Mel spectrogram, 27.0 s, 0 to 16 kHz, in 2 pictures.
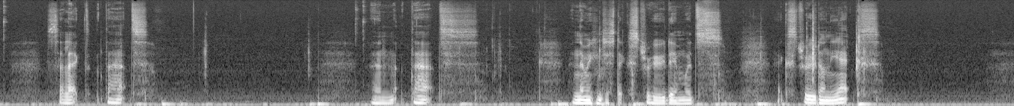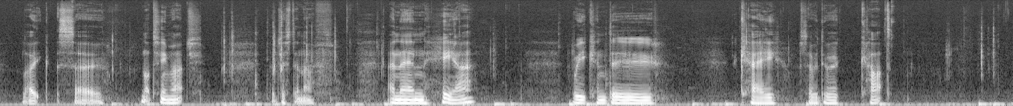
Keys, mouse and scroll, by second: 0.9 middle click, 2.9-3.5 scroll down 4, 4.7 shift+click, 5.4 middle click, 6.2 shift+middle click, 6.7 middle click, 8.8-9.3 scroll up 1, 10.7 e, 15.0 middle click, 16.4 Tab, 17.1 Tab, 18.1 shift+middle click, 19.6-20.0 scroll up 1, 20.2 shift+middle click, 25.2 click, 25.9-26.3 scroll up 3, 26.7 shift+middle click.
